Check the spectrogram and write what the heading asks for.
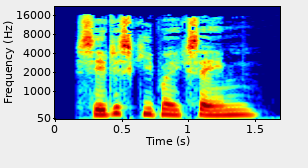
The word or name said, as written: sætteskippereksamen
